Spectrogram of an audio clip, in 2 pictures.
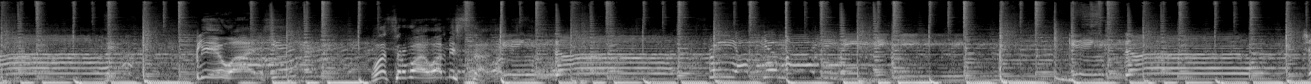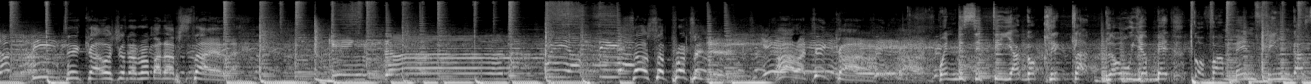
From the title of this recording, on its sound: Live At Tun Up Party Osnabruck 2015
